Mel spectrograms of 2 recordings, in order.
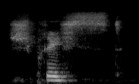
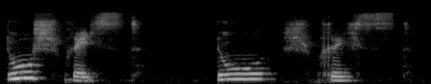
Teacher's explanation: Here, sometimes it often gets a bit difficult with the pronunciation because after the sh sound, it's immediately followed by an ST sound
